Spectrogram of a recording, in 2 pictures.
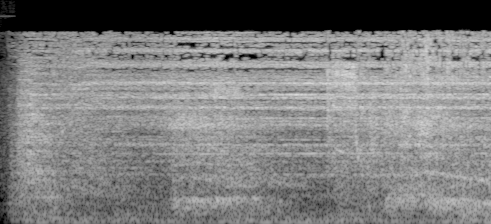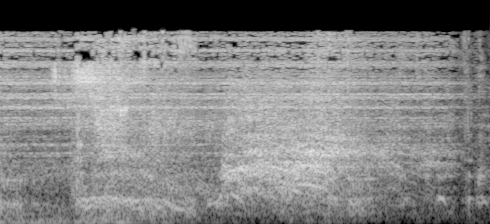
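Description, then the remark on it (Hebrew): The monstrous film wolf Gmork roars and growls in several deep, drawn-out bursts, loud, with rumbling, crashing noise beneath and no talking. “והאויב הזה הוא זאב בשם אה, הגמורק.”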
